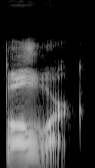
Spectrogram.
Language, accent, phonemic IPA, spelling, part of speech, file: English, US, /ˈbʊl.wɚk/, bulwark, noun / verb, En-us-bulwark.ogg
- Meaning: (noun) 1. A defensive wall or rampart 2. A defense or safeguard 3. A breakwater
